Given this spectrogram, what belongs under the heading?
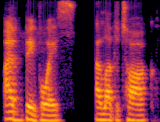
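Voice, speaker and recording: A young woman speaking on a business panel, chatty and relaxed, with frequent fillers and restarts. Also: very deep voice, moderate pace. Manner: chatty, many fillers and restarts, laughs often. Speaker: panelist, owner's daughter in the business. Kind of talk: casual panel discussion.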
